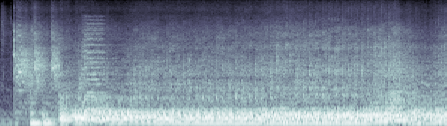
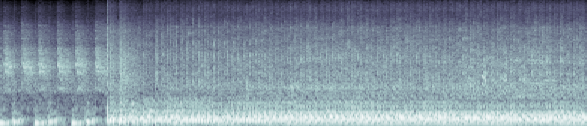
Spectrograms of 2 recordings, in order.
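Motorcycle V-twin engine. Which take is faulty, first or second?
second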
